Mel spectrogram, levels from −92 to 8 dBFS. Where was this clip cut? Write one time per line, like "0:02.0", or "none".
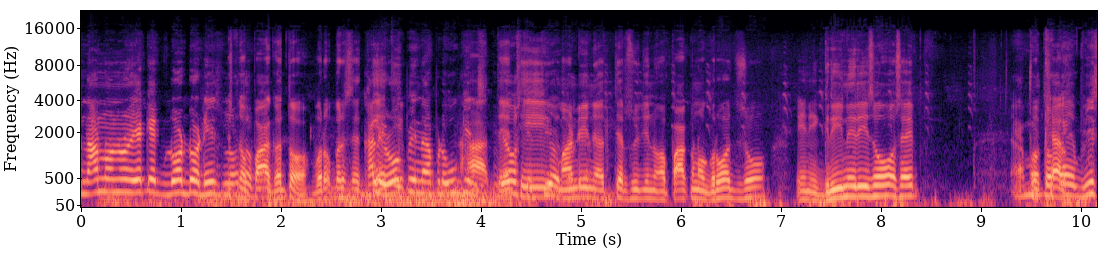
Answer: none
